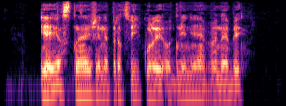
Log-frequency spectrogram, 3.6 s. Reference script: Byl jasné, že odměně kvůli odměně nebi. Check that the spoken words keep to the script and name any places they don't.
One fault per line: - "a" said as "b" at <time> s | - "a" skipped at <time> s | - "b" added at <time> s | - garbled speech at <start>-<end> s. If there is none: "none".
- "Byl" said as "Je" at 0.5 s
- "odměně" said as "nepracují" at 1.2 s
- "v" added at 2.6 s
